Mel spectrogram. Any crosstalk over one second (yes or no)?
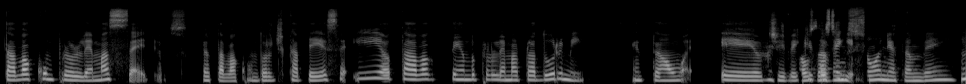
yes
